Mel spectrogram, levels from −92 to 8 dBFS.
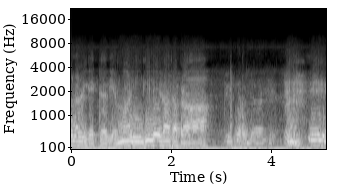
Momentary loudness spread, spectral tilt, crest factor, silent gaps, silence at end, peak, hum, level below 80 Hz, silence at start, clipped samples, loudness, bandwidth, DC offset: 12 LU; -10.5 dB/octave; 10 dB; none; 0 s; -2 dBFS; none; -24 dBFS; 0 s; under 0.1%; -13 LUFS; 5.6 kHz; under 0.1%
